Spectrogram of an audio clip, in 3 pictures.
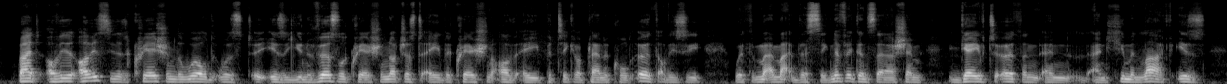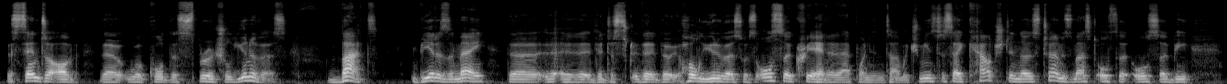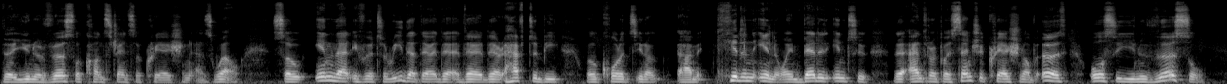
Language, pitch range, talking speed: English, 115-130 Hz, 200 wpm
